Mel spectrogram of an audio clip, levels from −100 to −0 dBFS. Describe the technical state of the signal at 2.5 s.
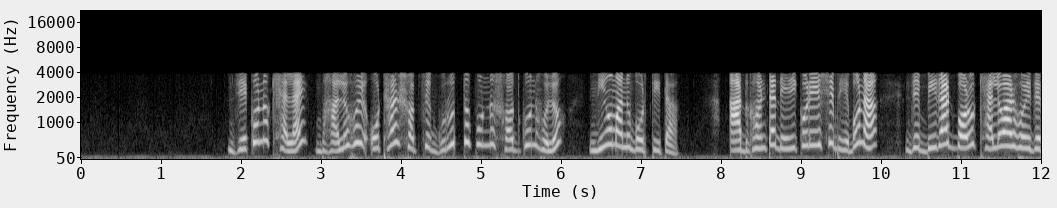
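A small blip sits at 2.46 to 2.48 s, a packet loss with the last packet repeated. About 20 ms of audio went missing, which fits a single dropped 20 ms packet, and the receiver replayed the previous packet in its place. That repeat seldom lines up with the pitch.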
